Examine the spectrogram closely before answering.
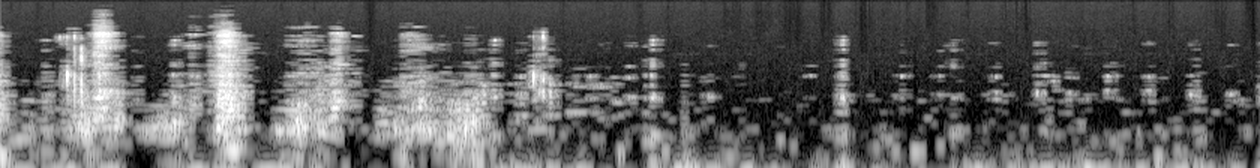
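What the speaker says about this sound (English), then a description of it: "Chewing gum." Someone chews gum close to the microphone, producing a few soft, wet smacking chews at first and then quieter, irregular clicks and mouth sounds.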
